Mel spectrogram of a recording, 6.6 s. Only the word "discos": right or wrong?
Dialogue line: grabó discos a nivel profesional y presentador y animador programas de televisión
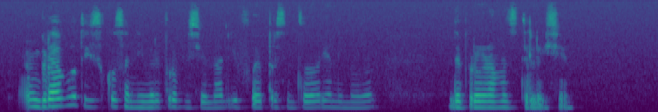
right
